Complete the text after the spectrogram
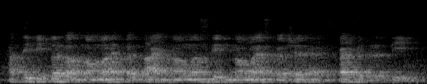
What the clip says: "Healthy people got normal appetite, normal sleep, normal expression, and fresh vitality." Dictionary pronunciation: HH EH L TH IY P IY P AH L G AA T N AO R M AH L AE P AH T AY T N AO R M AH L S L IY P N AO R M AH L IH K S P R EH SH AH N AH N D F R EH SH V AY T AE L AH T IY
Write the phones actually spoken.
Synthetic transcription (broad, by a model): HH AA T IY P IY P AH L G AA T N AO M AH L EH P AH T AY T N AO M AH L S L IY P N AO M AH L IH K S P EH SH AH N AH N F EH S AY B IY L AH T IY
